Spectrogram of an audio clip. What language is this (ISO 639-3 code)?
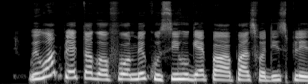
pcm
